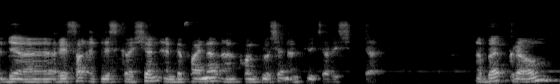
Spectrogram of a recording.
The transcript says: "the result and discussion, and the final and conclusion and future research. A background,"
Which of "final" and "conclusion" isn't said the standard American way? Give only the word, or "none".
conclusion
